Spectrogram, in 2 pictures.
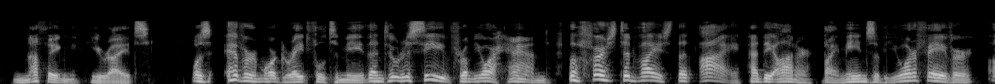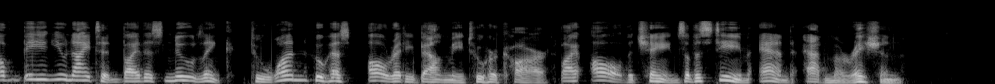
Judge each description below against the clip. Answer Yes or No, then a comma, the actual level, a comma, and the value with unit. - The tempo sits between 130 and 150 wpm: No, average, 160 wpm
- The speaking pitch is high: No, medium, 140 Hz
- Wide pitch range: Yes, wide, 8.1 semitones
